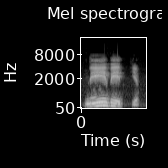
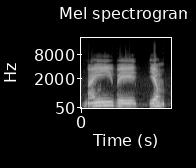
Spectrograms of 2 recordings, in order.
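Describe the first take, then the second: First: The first syllable has a plain 'e' vowel. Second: The first syllable has an 'ai' glide. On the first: The speaker calls it wrong. "some people in some parts of India, they pronounce it as Nevedyam. It is not Ne" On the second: The speaker calls it right. "It is Nai"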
